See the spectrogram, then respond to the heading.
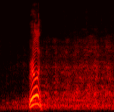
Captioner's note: audience laughing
